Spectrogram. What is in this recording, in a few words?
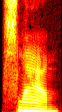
"slam", English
